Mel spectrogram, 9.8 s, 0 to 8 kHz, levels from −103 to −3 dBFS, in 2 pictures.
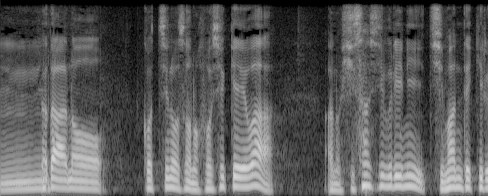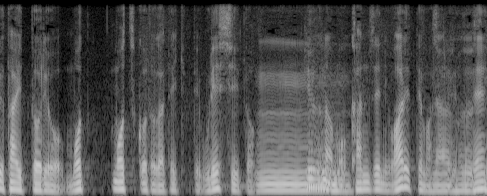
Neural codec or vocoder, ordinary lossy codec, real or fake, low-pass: none; none; real; 7.2 kHz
